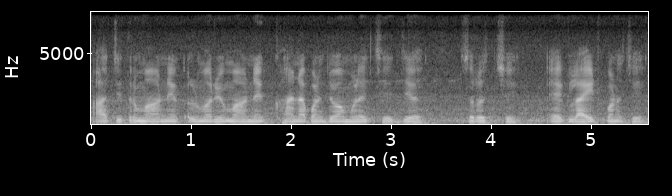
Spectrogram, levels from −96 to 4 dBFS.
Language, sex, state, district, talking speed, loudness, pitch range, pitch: Gujarati, male, Gujarat, Gandhinagar, 185 wpm, -20 LUFS, 110-115 Hz, 115 Hz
